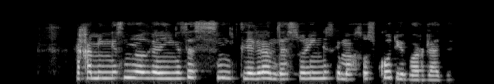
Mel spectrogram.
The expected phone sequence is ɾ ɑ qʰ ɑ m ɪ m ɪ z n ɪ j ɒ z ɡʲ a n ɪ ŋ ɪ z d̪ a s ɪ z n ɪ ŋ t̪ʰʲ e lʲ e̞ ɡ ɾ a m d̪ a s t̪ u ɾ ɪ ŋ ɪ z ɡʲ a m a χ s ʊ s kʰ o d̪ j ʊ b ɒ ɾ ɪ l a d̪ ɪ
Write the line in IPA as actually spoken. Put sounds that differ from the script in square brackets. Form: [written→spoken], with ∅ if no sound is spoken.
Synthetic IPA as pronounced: ɾ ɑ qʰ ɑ m ɪ [m→ŋ] ɪ z n ɪ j ɒ z ɡʲ a n ɪ ŋ ɪ z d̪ a s ɪ z n ɪ ŋ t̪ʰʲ e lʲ e̞ ɡ ɾ a m d̪ a s t̪ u ɾ ɪ ŋ ɪ z ɡʲ a m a χ s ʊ s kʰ o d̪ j ʊ b ɒ ɾ ɪ l a d̪ ɪ

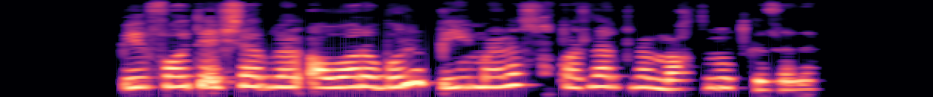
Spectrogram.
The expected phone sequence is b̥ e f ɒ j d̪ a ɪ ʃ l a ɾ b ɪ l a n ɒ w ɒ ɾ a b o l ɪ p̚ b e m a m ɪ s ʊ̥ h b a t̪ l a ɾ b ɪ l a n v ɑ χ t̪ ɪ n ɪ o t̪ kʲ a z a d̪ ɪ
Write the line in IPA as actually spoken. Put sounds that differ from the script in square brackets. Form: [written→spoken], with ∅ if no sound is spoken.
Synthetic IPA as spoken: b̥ e f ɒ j d̪ a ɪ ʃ l a ɾ b ɪ l a n ɒ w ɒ ɾ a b o l ɪ p̚ b e m a [m→n] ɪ s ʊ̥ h b a t̪ l a ɾ b ɪ l a n v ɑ χ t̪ ɪ n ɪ o t̪ kʲ a z a d̪ ɪ

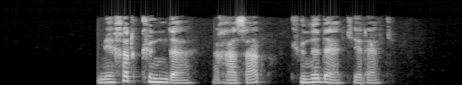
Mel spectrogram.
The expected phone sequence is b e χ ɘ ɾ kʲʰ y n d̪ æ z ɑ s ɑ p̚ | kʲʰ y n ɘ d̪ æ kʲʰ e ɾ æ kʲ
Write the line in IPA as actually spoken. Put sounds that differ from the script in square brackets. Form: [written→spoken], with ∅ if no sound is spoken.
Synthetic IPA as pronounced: [b→m] e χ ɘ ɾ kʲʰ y n d̪ æ [z→ʁ] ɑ [s→z] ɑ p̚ | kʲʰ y n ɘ d̪ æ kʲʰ e ɾ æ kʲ

